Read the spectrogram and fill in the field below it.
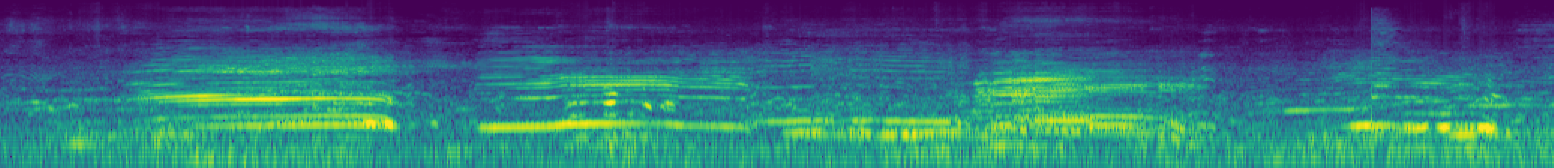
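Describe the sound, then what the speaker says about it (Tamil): Jersey heifer calves at a busy cattle market in Karimangalam, Dharmapuri, let out repeated loud, drawn-out moos, several overlapping calls close by one after another. "நான் ஜெர்சி கிடாரிக்கு வந்து நிறைய வச்சுருக்கேங்க இந்த சைடு பாருங்கள்"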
